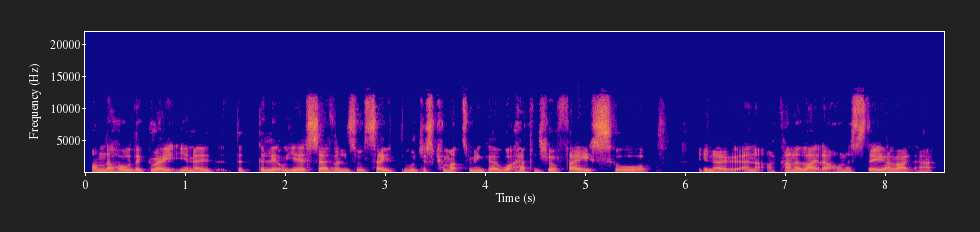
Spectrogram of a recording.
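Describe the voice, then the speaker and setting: A man with an Estuary English accent, talking as an indie filmmaker guest in a relaxed, self-deprecating interview chat. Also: medium pitch, quick pace, dry recording. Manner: relaxed, self-deprecating, with frequent restarts and laughs.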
